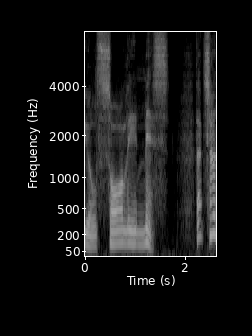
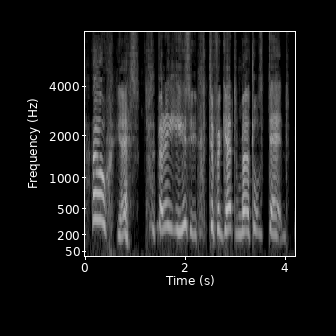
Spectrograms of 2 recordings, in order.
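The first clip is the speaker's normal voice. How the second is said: very high, slow, gulping through each word; 12 semitones higher, 7 dB louder than usual. Reading fiction, Myrtle replies to Harry's apology, gulping.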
